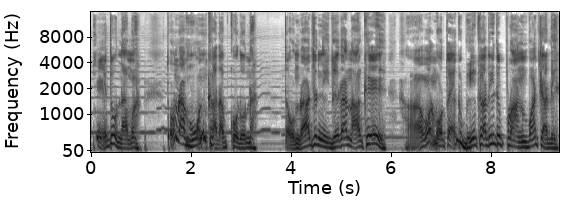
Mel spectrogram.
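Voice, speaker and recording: Humble cartoon old beggar: slow and lilting, pitch rising and falling widely, soft music underneath. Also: male voice, full character voice. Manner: slow, pleading, creaky old voice. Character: frail starving old male beggar, humble and grateful. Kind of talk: cartoon voice acting.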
